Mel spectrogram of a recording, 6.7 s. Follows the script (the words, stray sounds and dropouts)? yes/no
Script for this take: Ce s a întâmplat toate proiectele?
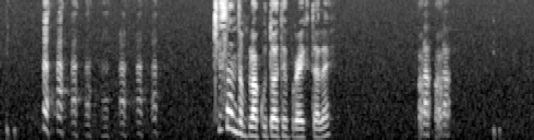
no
